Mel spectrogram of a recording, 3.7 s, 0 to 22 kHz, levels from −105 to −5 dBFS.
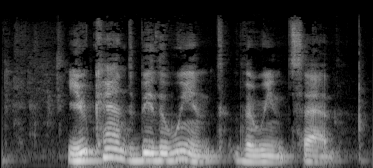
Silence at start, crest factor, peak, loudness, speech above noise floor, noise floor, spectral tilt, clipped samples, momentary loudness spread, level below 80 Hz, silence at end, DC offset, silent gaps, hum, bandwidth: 0.7 s; 18 dB; -14 dBFS; -30 LUFS; 34 dB; -63 dBFS; -7 dB/octave; under 0.1%; 9 LU; -66 dBFS; 0.35 s; under 0.1%; none; none; 14 kHz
